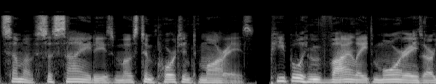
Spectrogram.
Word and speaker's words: mores: Mores, pronounced mores, are much stronger norms than our folkways.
